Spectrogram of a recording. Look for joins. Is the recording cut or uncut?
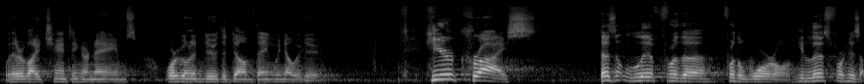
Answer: cut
